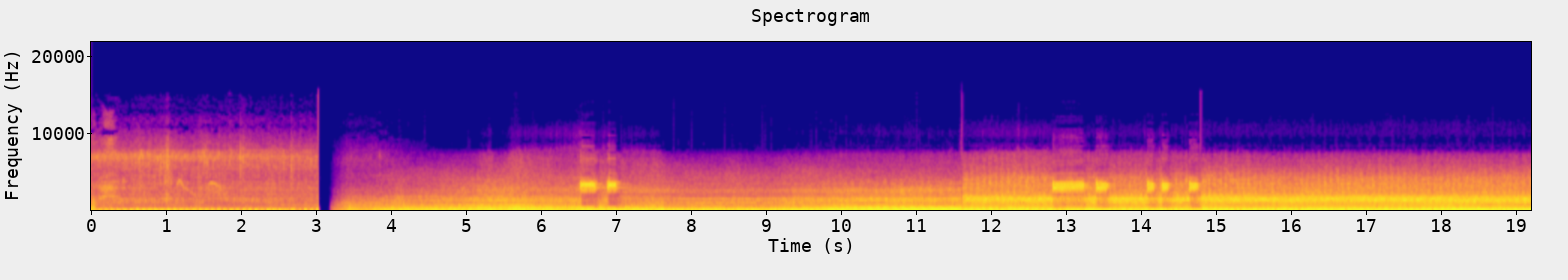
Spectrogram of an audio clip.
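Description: Motor scooter running steadily under way, its engine drone mixed with road and wind noise. A horn gives a short beep about seven seconds in and a quick series of short beeps between thirteen and fifteen seconds.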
